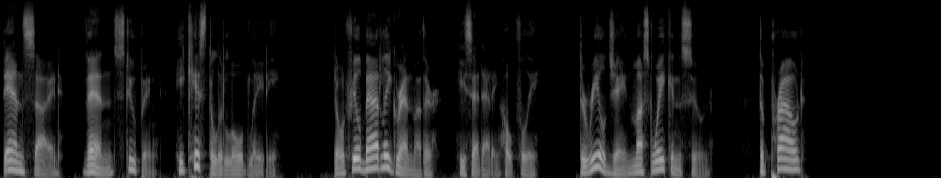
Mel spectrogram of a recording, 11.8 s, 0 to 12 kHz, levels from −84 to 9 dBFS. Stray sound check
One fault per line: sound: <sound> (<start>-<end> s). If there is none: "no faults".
no faults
